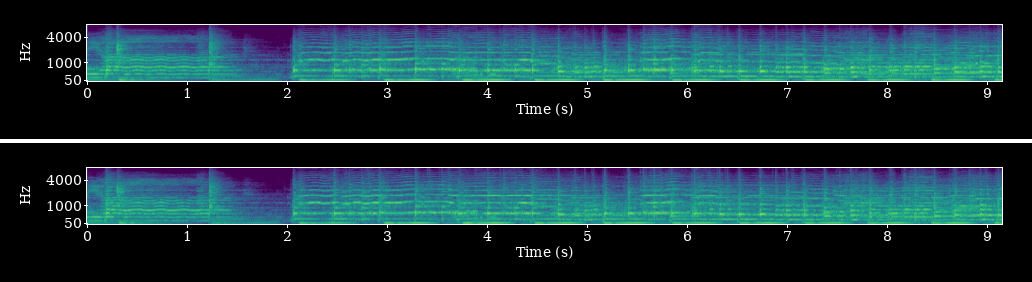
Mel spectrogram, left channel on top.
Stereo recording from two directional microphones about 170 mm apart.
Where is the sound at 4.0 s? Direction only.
15° right (ahead or behind).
